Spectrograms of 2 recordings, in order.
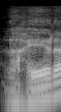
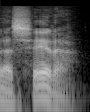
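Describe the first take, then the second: First: The word begins with a breathy h sound. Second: The word begins with a clear s sound.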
